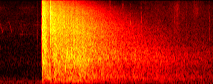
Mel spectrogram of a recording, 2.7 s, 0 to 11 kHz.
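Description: A shotgun fires a Winchester Super X shell in a waterfowl choke-tube test at 20 yards: one sharp, loud, close blast after a brief quiet, then a long echoing decay that slowly fades outdoors.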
